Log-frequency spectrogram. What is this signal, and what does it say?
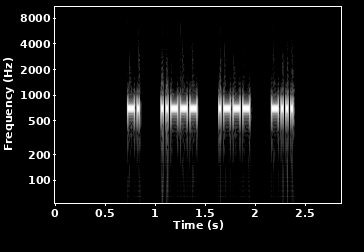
Morse code, heard as a keyed tone, about 50 wpm, spaced as for 28 wpm, 700 Hz. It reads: N2JB
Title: USA Call Signs - 3x Character Spacing - 50wpm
